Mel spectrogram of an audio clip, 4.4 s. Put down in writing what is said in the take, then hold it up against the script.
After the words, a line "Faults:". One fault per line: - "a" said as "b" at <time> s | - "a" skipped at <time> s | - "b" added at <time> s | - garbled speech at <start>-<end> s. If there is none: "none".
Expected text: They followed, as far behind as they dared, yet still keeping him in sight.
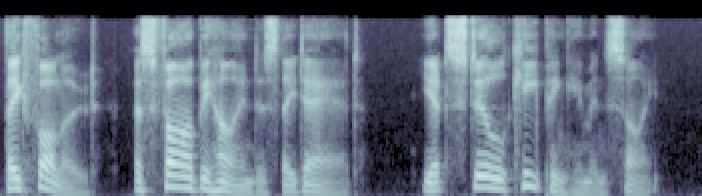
They followed, as far behind as they dared, yet still keeping him in sight.
Faults:
none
